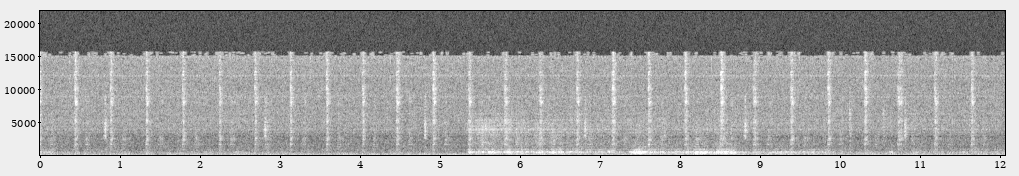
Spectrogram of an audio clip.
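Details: Harbor Breeze Bella Vista ceiling fan running: steady low hum with faint uneven tick about three per second as the fan wobbles, caused by a loose mounting bracket.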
